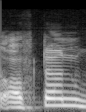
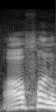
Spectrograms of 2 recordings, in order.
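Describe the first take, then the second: First: The t sound is pronounced before the ending. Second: The t sound is silent before the ending. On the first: The speaker calls it wrong. "ऑफ्टन भी बोलते हैं, जो गलत है" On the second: The speaker calls it right. "ऑफन बोलिए"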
